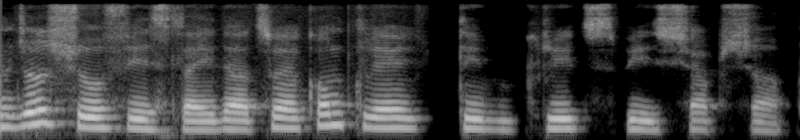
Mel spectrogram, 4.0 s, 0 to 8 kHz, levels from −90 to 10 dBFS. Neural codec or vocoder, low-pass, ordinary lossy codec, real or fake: codec, 16 kHz, 6 kbps, DAC; 7.2 kHz; MP3, 64 kbps; fake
